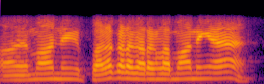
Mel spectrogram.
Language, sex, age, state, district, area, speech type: Tamil, male, 60+, Tamil Nadu, Kallakurichi, rural, conversation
